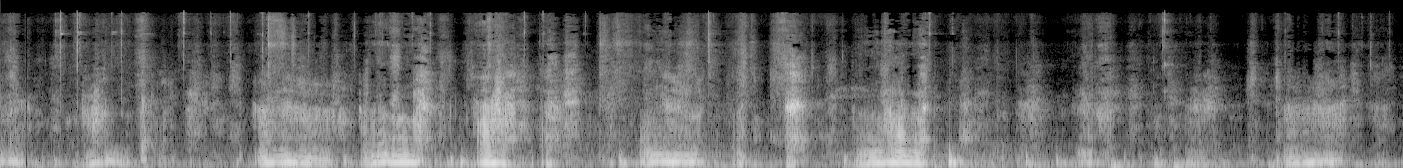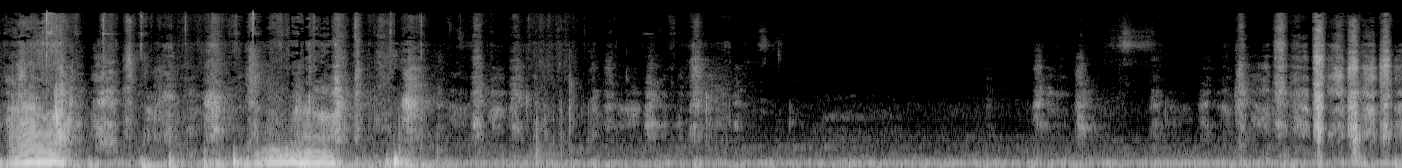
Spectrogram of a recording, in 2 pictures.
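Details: Dog, Winnie or Abrams, in play with a dog walker, giving low rumbling growl bursts roughly every second for about thirteen seconds before falling quiet, leaving only a steady low hum.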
